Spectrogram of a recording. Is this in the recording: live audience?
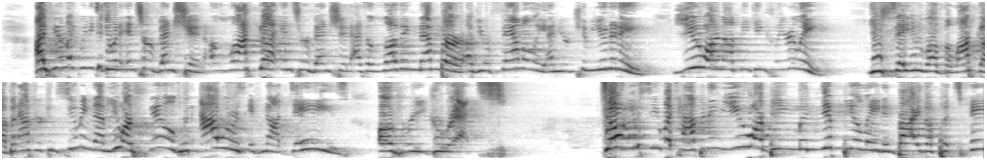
yes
